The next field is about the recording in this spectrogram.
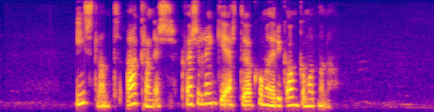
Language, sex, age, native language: Icelandic, female, 30-39, Icelandic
